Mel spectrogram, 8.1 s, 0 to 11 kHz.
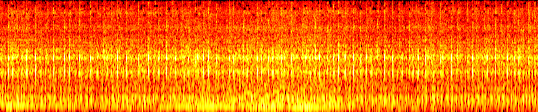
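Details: Craftsman Weedwacker trimmer 316.791191 after repair (MTD 27cc two-stroke, Zama carb): buzzy steady high idle with an even crackle and no surging, running without choke at about 2600–2700 rpm on the tach. Normal running.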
